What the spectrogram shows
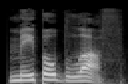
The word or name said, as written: maple bluff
